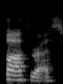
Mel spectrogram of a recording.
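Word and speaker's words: Slothrust: but they're great um sloth rust or slow thrust it's cloth rust yes you got it right there yes cool i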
